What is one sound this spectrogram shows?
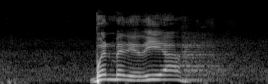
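A man speaks into a microphone over a loudspeaker.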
